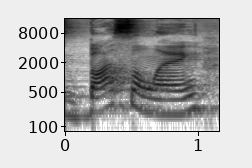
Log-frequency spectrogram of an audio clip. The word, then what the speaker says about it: bustling: You can say, "Downtown is always bustling because of its waterfront. So, downtown is along the water. That would be quite beautiful. So, notice I use to be bustling. Notice that T is silent.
